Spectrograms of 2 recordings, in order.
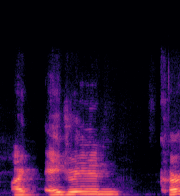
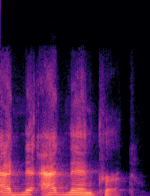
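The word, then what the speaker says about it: Adnan Virk: But Adrian Kirk? Adnan Kirk. There you go. I pronounced it So wrong.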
